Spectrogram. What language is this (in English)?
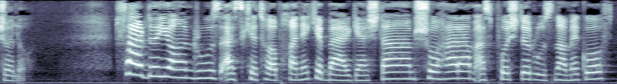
Persian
